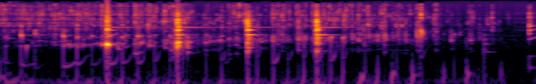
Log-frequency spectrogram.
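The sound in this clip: Liquor poured into a cup as a libation at a comedy show: uneven splashing and dripping with several sharp, bright clinks spaced about a second apart, moderately loud, with no voices.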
